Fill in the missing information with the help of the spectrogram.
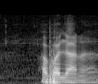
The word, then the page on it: avellana: Catalan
